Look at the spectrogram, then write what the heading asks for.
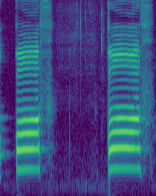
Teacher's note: तो ज़ुबान की जड़ और तालु के नर्म हिस्से से अदा होता है ये जो काफ है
